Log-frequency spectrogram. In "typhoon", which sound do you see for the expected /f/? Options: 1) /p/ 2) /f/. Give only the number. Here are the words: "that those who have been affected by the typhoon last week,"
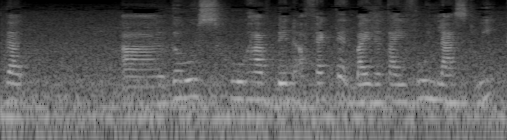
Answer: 2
